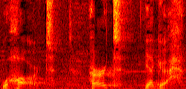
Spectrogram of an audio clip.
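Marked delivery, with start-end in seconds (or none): 1.4-1.7 hurt pitched up as a clear teaching word; hurt with an er sound. Shown as a demonstration. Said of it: "عن كلمة hurt".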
